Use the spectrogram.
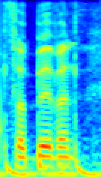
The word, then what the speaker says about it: Febiven: it works out for Febiven, who we have been told to pronounce it that way, by the way, if anyone's wondering why we've changed it from Febiven to Febiven.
